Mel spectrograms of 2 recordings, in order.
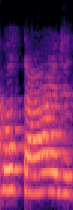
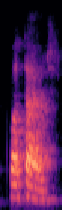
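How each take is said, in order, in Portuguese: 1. A saudação soa animada e amigável. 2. A saudação soa desanimada e desinteressada. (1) "ele está querendo conversar" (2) "ih, não quer conversa"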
